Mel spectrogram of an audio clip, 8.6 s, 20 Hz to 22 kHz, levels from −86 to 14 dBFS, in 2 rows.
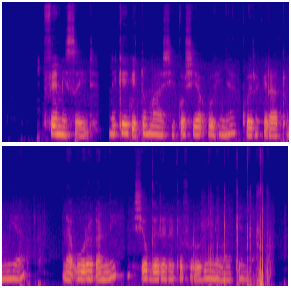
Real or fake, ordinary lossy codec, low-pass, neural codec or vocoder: fake; none; none; vocoder, 44.1 kHz, 128 mel bands every 256 samples, BigVGAN v2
